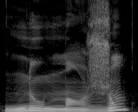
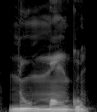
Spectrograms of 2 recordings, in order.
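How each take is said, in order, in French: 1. La consonne du milieu est un son zh doux. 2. La consonne du milieu est un son g dur. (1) "nous devons rajouter un E pour éviter d'affecter la prononciation" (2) "S'il n'y a pas le E, on dit nous mangons. Et ce n'est pas correct"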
